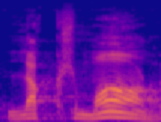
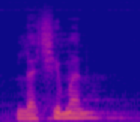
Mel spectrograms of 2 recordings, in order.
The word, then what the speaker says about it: Lakshman: They say Lakshman, it's so difficult to pronounce that. Lachiman, kitna easy ho gaya.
